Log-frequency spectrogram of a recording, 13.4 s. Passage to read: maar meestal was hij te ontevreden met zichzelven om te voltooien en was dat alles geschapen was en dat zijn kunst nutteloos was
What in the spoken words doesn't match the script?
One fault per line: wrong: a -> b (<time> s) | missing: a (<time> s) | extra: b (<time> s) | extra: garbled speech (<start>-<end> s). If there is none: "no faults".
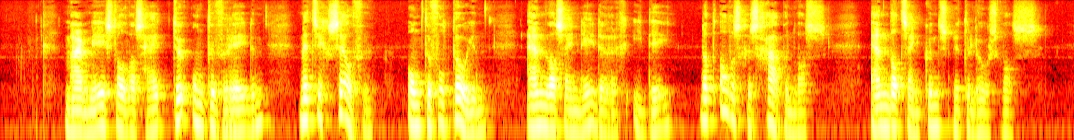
extra: zijn nederig idee (7.0 s)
